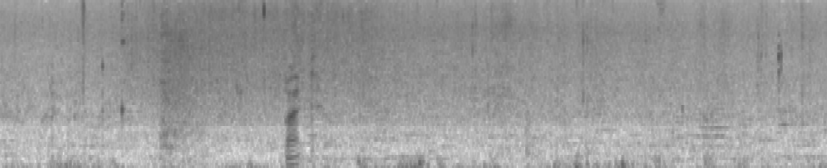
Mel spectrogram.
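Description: Steady outdoor background noise with faint distant voices; a man says one word about three seconds in.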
